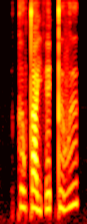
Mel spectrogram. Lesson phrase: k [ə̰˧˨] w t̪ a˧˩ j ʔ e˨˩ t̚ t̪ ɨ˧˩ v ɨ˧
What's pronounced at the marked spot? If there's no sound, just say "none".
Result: ə̤˨˩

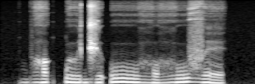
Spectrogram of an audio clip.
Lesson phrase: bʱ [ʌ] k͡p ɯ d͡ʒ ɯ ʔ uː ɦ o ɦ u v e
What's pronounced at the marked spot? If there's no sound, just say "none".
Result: ʌ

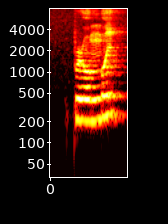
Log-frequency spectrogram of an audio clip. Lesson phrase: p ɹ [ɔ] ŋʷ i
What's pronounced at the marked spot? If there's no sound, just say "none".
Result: o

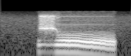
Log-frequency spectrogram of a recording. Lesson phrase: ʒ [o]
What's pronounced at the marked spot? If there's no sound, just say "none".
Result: o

